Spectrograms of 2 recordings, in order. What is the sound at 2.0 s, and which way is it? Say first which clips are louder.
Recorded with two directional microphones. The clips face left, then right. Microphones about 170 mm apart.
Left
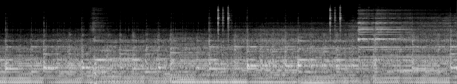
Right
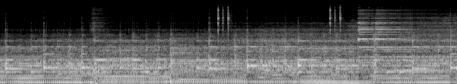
Music: even; centre (ahead or behind).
